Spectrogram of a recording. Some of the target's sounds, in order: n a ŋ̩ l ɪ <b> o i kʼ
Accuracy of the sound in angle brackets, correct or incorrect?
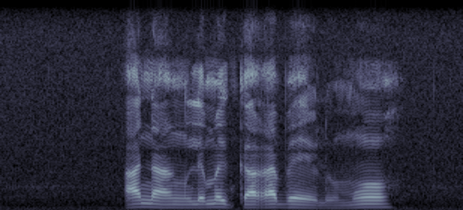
incorrect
